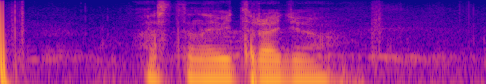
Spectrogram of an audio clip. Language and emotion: Russian, neutral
